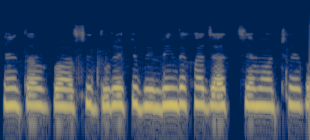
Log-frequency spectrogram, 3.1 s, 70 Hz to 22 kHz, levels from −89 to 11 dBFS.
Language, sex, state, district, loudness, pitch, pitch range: Bengali, female, West Bengal, Malda, -17 LUFS, 295 Hz, 285-300 Hz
